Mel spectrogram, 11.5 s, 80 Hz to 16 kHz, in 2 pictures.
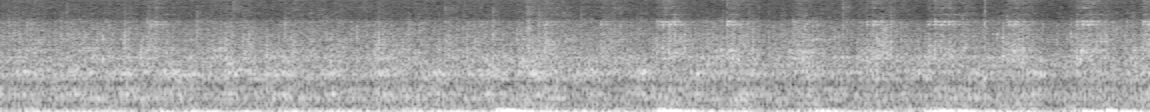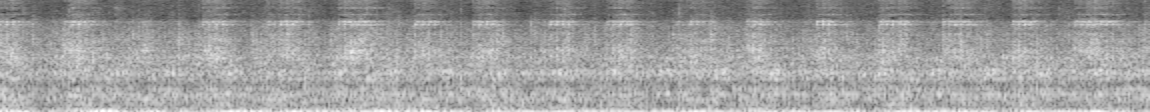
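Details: Zwift Ride on KICKR CORE trainer strapped to a rocker plate: rhythmic clicking about 1.5 per second following the pedal stroke over a low drone; repeated clicking under load, apparently a known trainer fault, unit later replaced.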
